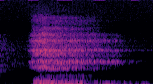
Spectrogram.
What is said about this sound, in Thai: ในพระไตรปิฎกเองเวลาสอนถึงอานาปานสติเนี่ยท่านสอนหายใจออก ดูครับภิกษุทั้งหลายให้เธอคู่บัลลังก์ตั้งกายตรงดำรงสติเฉพาะหน้าหายใจออกยาวรู้ว่าหายใจออกยาว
